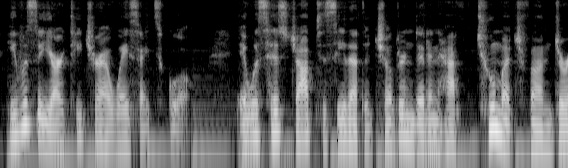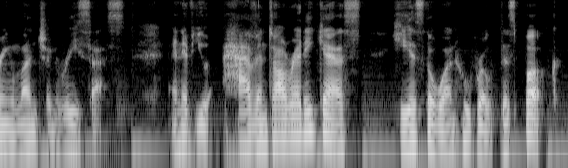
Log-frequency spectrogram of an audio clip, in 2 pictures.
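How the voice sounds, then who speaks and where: A man, a teacher, reading a children's storybook aloud with steady, plain narration. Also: lowish voice, moderate pace, no room sound, faint music behind.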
